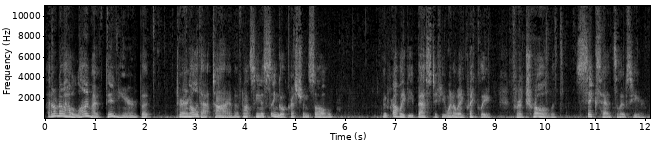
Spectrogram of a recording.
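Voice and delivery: high, anxious princess. Acted. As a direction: plead with him as a frightened princess. Princess warns Halvor.

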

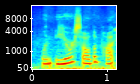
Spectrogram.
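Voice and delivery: plain reading voice

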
